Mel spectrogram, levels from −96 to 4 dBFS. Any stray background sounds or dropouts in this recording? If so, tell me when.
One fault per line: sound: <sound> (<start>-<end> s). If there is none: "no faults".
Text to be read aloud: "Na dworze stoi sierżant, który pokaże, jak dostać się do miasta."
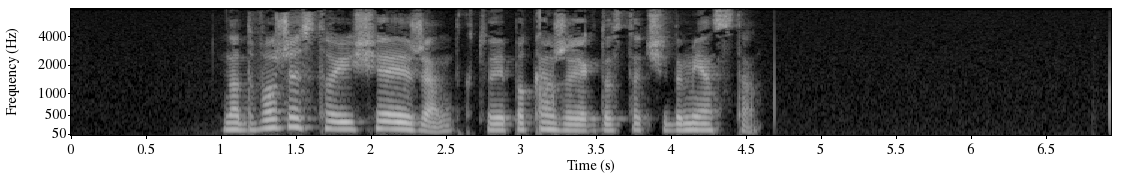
no faults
